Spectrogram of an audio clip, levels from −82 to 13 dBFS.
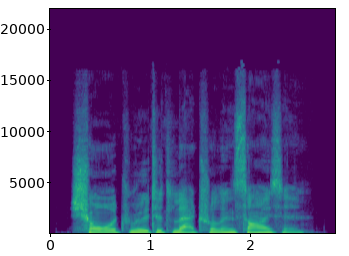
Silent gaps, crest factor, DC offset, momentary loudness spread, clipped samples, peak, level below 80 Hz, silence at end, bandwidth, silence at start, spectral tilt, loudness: none; 16 dB; under 0.1%; 8 LU; under 0.1%; 0 dBFS; -56 dBFS; 0.35 s; 14 kHz; 0.2 s; -5.5 dB/octave; -15 LUFS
